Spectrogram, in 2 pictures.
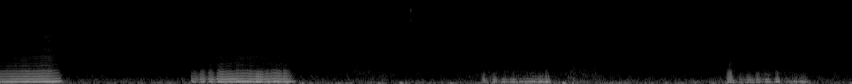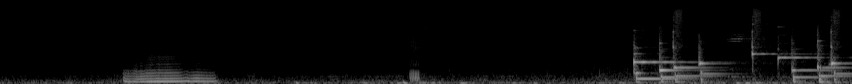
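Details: Sleeping rescue cat snoring: rhythmic low, buzzing snores about every 2.5 seconds, with brief music at the end; ordinary, harmless cat snoring.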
